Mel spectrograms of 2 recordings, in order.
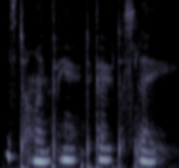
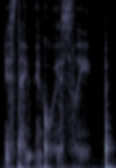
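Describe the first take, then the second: First: Whispered Brummie bedtime line. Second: Whispered Glaswegian bedtime line, sounds dropped; proper Glaswegian. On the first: Creator sending the listener to sleep, whispered Brummie accent. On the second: Glaswegian sending the listener to sleep, whispered Glaswegian accent. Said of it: "proper Glaswegian". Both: Shown as a demonstration.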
